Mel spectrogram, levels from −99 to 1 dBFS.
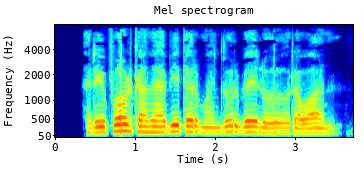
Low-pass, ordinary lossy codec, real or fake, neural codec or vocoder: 7.2 kHz; MP3, 32 kbps; fake; codec, 24 kHz, 0.9 kbps, WavTokenizer, medium speech release version 1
